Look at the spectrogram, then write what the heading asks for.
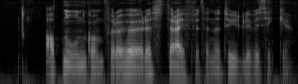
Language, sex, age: Norwegian, male, 33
